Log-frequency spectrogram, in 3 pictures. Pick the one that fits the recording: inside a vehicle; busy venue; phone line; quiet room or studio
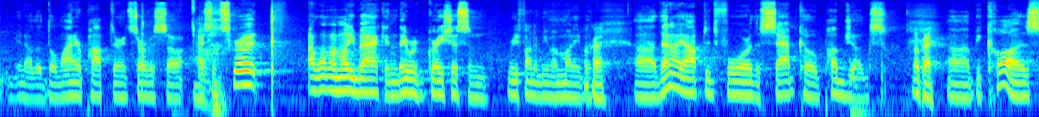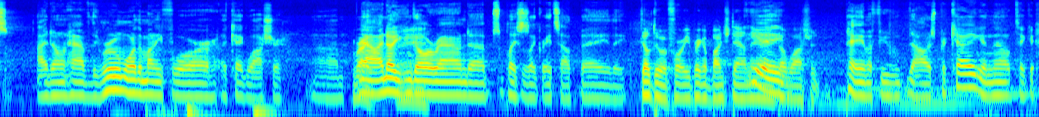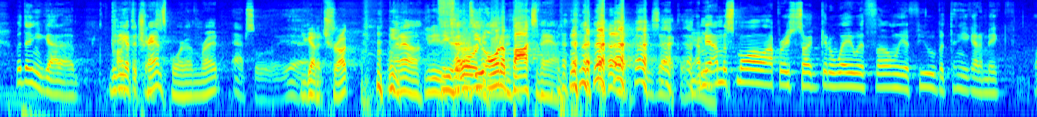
busy venue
